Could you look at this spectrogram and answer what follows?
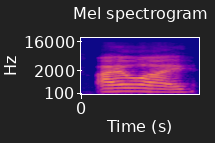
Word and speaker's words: IOI: 101 and was part of the girl group ioi is that how you say it yeah that's it ioi and um I think they only were around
